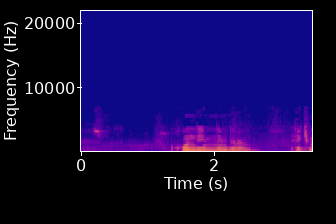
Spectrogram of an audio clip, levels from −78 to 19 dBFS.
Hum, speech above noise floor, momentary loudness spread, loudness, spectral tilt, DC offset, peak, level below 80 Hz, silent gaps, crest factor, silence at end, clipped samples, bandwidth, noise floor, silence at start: none; 35 dB; 24 LU; -24 LUFS; -8 dB/octave; under 0.1%; -6 dBFS; -68 dBFS; none; 22 dB; 0 s; under 0.1%; 7 kHz; -58 dBFS; 0.2 s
